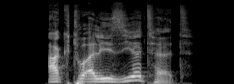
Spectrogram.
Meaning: inflection of aktualisieren: 1. second-person plural preterite 2. second-person plural subjunctive II
- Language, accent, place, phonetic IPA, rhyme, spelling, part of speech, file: German, Germany, Berlin, [ˌaktualiˈziːɐ̯tət], -iːɐ̯tət, aktualisiertet, verb, De-aktualisiertet.ogg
